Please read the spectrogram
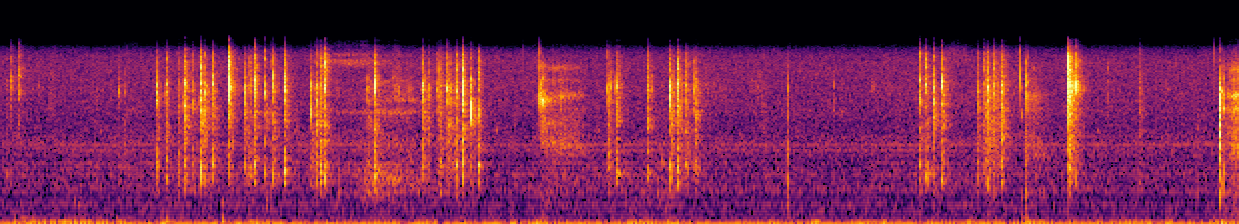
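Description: Typing on a computer keyboard: several short runs of quick keystrokes with pauses between them, over a steady low hum.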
